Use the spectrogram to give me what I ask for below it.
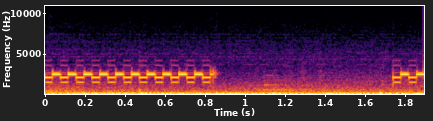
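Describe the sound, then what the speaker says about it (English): Telephone ringing in the video game Batman: The Telltale Series, an electronic trilling ring in two bursts separated by a pause, clear and fairly close over a low background hum. "I can't get the phone to stop ringing."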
